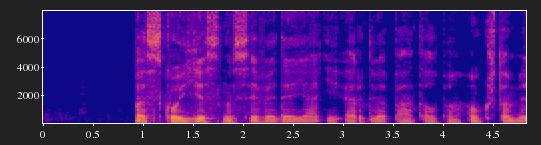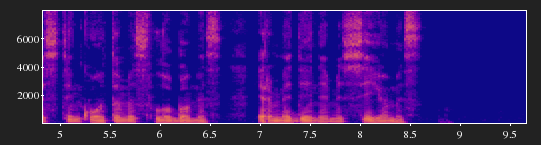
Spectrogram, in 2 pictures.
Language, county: Lithuanian, Vilnius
